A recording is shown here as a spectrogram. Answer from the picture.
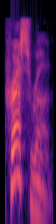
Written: pressrun

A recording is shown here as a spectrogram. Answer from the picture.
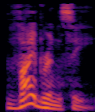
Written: vibrancy

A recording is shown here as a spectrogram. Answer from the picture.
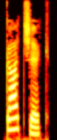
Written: gottschalk

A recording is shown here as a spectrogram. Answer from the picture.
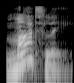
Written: motley

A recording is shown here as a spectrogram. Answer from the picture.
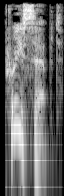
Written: precept

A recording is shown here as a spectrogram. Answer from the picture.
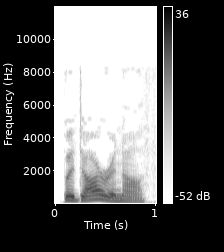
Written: badarinath

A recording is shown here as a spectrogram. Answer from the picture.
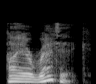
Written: hieratic

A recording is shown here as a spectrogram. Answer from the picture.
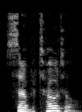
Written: subtotal

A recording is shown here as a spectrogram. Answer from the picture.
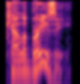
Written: calabrese

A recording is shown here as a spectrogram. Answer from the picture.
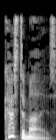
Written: customize

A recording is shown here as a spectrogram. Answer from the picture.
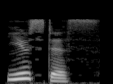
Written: eustace

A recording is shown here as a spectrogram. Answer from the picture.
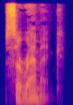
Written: ceramic

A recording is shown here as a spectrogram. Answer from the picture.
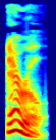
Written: aril

